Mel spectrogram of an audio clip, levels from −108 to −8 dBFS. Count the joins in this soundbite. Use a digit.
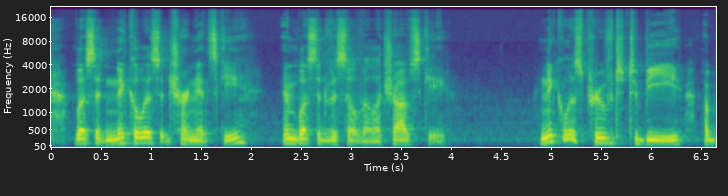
1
